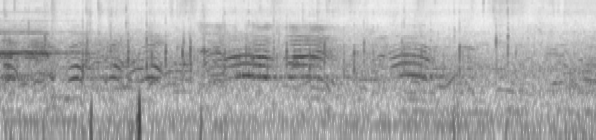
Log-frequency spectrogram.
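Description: Shouted calls from rugby players and sideline spectators, several short voices overlapping, with a couple of dull thumps about a second in.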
